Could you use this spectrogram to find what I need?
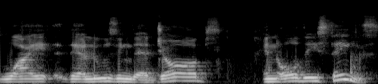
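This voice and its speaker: A man speaks at a very slow pace in a German-speaking European accent. His pitch sits in the medium range. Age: 60s. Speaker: ex-investment banker and blogger. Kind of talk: interview. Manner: halting, with frequent repetitions.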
